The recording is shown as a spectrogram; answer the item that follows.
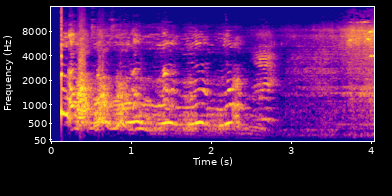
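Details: Dogs howling during 4th of July fireworks in 2012: wavering, sustained howls rising and falling in pitch over about two seconds, then fading into quieter background noise.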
